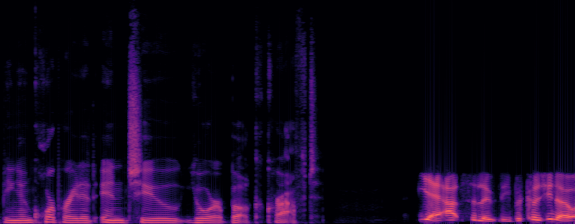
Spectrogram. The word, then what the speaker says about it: Craeft: of this book which I don't think is pronounced differently but you choose to call the book craft c r a ft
